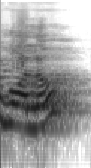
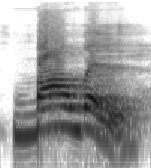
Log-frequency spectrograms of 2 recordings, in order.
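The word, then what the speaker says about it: bowl: sweet and সা next word bile ভুল অনেকে বল বাবেল ভুল এটা কারেক্ট নয় কারেক্ট কি বোল বোল বোল যেরকম স্পেলিং সেরকম উচ্চারণ বোল বাটি বড় বাটি বড় পাত্র আরেকটা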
